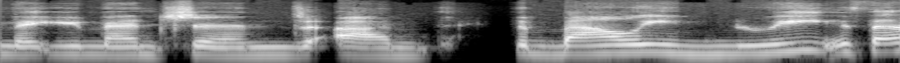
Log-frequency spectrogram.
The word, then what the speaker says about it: Maui Nui: Um, so the one that I'm drinking that you mentioned, um, the Maui Nui, is that how you say it? Newi. Yep. Maui Newi.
